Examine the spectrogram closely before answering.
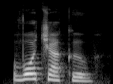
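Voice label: "вочакыв", Komi, female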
